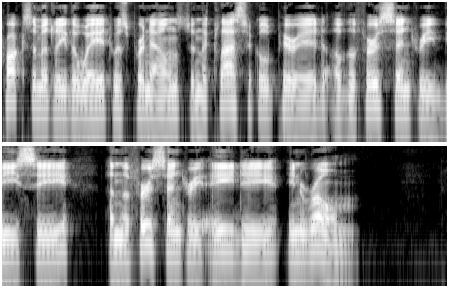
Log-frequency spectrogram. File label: Latin Pronunciation Sample; Bolchazy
